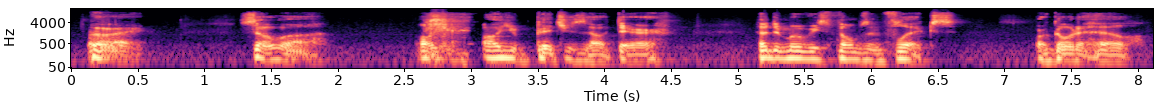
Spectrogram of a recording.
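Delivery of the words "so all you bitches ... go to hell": wrestler voice, pitched much lower. Co-host is asked to read the show's plugs in that voice, R-rated wrestler voice. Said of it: "You sound like an R-rated WWE wrestler".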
